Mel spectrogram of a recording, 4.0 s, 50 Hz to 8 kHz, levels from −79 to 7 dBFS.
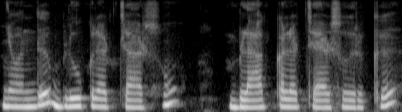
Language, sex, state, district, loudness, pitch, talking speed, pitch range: Tamil, female, Karnataka, Bangalore, -14 LUFS, 200 Hz, 135 wpm, 190-220 Hz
